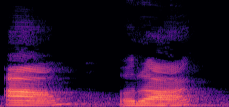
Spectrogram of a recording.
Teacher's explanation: একাক্ষর বিশিষ্ট শব্দের আ কিছুটা দীর্ঘ উচ্চারিত হয়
